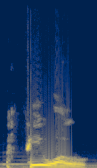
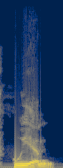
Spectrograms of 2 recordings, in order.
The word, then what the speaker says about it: fuel: উচ্চারণটা খেয়াল করুন, FUEL, ফিউল, নট ফুয়েল।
